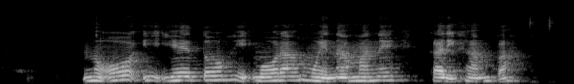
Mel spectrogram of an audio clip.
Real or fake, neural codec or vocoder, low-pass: fake; vocoder, 22.05 kHz, 80 mel bands, WaveNeXt; 9.9 kHz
